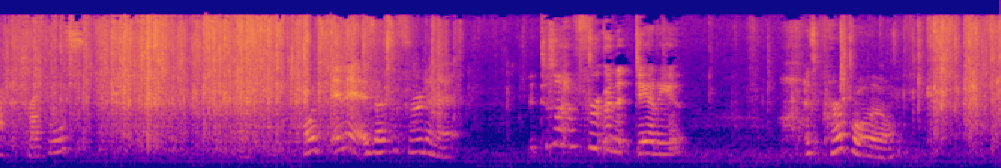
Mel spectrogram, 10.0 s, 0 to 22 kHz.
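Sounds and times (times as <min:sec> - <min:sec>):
plastic bag crinkling: 0:00.0 - 0:04.7, 0:08.4 - 0:10.0.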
